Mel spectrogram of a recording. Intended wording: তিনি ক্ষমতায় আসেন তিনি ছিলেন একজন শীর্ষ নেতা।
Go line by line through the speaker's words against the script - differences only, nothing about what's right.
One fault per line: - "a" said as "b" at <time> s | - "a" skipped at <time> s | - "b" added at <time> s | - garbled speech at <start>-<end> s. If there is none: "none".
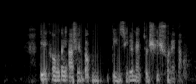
- "তখন" added at 0.8 s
